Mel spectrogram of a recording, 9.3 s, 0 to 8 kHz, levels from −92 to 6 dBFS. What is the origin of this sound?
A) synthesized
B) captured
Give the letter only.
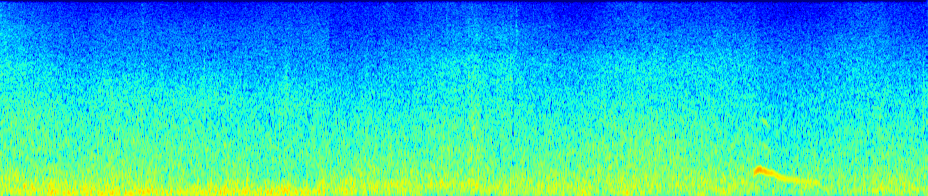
B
